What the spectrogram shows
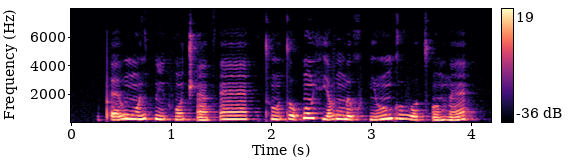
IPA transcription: pʼ ɛ˨˩˦ v ŋʷ ĩ˨˩˦ z p ĩ˨˩˦ f õ˩˥ t͡ʃʼ æ̃˨˩˦ t͡sʼ ɛ̃ː˥ | tʰ ũ˨˩˦ t o˨˩˦ p õ˥ v fʲ ɑ˨˩˦ v ŋ͡m ɛ˨˩˦ xʷ pʲ ũː˩˥ ɡ u˥ v o˩˥ t͡sʼ õ˨˩˦ m ɛ̃˩˥

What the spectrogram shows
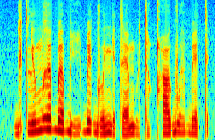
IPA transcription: ɡ ɪ˩˧ t lʲ u˧˥ m ɣ ə˥ ɓ ə˧˥ ɓ i̤˩˧ ɓ ɪ˧ ɡ u˩˧ nʲ ɛ˩ t ɛ˩˧ m ṳ˩ t ə̤˩˧ qʰ u˧˥ ɡ w ə̤˥ ɓ ɪ˧˥ t

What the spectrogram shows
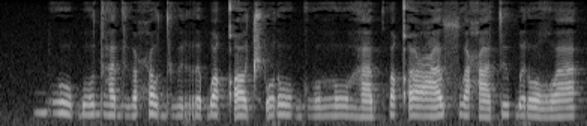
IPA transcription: bʱ o ɓ o dʱ a dʱ ʉ ħ o dʱ ʉ r ə ɓ o qʼ o t͡ʃʼ o ɾ o ɡʱ o ɦ o ɦ a kʷʰ ə qʼ ʉ ʕ a sʷ a ħ a t ʉ ɓ ə ɾ o ʁʷ a

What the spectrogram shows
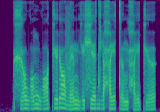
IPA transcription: xʲ ɔ˩˧˩ w ɔ˩˧˩ m w ɔ˩˧˩ kʲ ə˧˥ ɾʲ ɔ˩˧˩ v ɛ˩˧˩ m j ɪ˧˥ xʲ ɛ˧˥ d i˩˧˩ ħ e˧˥ t ə˩˧˩ m ħ e˩˧˩ kʲ ə˧˥

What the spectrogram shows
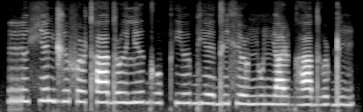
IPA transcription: r ʉ ç e n d͡ʒ ʉ f ɵ ɭ tʰ a d ɹ ɨ lʲ ɨ ɡʱ u pʰ j ʉ b j e d i xʲ ɵ ɭ ɲ u ɲ a ɭ ɡʱ a dʱ u ɭ ɖ i

